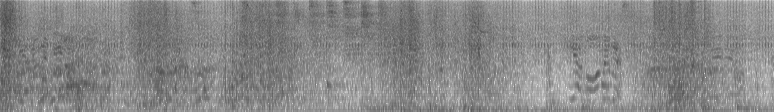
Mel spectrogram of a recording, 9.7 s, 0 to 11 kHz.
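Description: Musket gunmen firing in a Shogun 2 battle, a busy stream of cracks and booms over a continuous battlefield din, with speech faintly mixed in.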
